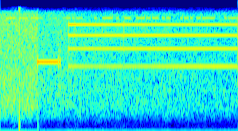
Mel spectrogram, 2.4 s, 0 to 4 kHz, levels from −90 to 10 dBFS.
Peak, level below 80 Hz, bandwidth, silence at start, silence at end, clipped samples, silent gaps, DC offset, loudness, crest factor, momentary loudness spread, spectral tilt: -6 dBFS; -54 dBFS; 3.7 kHz; 0 s; 0 s; under 0.1%; none; under 0.1%; -20 LUFS; 18 dB; 3 LU; -4.5 dB/octave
